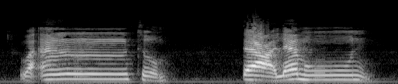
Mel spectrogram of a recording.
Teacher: Noon إخفاء. You'll hide the noon sound, stop for two harakat. Keep the tongue close to the makhraj of letter ta.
